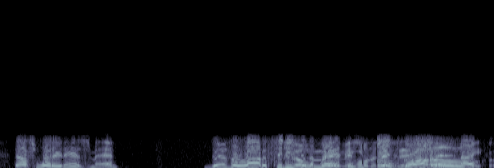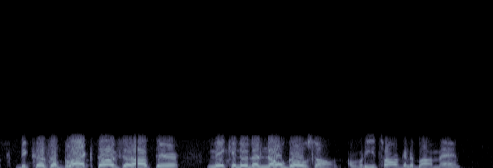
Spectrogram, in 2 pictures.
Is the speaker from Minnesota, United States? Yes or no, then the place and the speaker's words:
yes; Minneapolis, Minnesota, United States; No, I'm from Minneapolis. I'm telling you where we lived.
